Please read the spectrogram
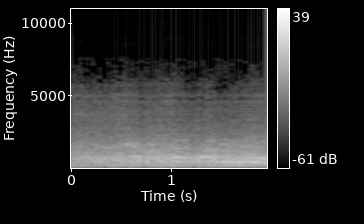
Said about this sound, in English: And the crowd is reacting. And now the dad is talking to the park policeman, and of course the crowd is on the side of the dad. And that's the roar that you hear.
